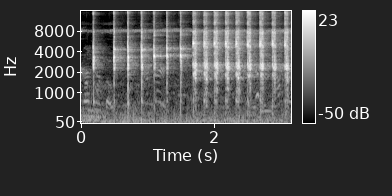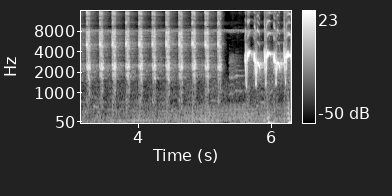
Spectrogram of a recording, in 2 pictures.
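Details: Songbird training recording of a black-winged starling: a long steady series of dry, rapid clicking notes, several per second, ending in a brief loud burst of warbled whistles.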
